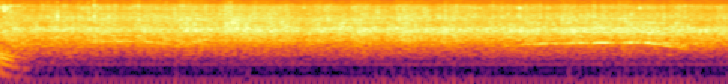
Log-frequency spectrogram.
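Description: A church congregation claps continuously, a sustained roomful of applause at steady volume with no talking over it.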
